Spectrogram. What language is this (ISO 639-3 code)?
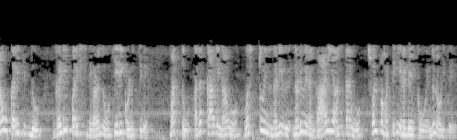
kan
